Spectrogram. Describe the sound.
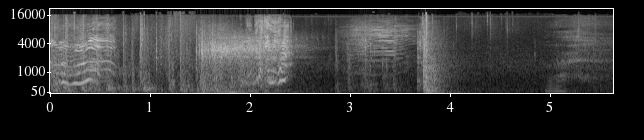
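A door bangs open with one sharp, heavy thud, coming after a stretch of people talking and followed by quieter sounds.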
